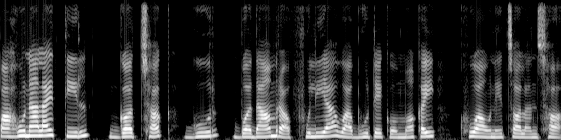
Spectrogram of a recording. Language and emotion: Nepali, neutral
